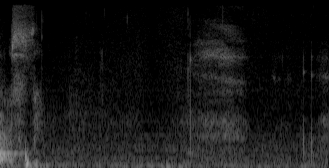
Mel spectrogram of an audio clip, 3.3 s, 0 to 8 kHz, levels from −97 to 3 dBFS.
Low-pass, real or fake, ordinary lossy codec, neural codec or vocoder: 7.2 kHz; real; none; none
